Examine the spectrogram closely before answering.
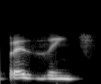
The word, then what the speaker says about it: presente: Então, letra s entre duas vogais. Som de z.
